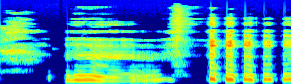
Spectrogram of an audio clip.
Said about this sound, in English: I should have sensed that you were worked up just by your breathing.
